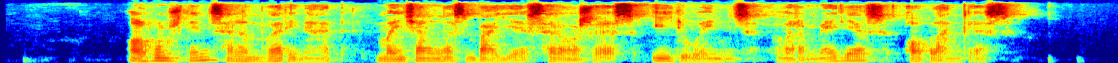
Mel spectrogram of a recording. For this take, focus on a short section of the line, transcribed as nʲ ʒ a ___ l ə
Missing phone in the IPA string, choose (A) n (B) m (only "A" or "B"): A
